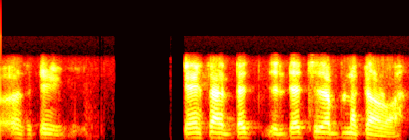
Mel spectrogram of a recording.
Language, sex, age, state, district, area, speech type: Sindhi, male, 60+, Rajasthan, Ajmer, urban, conversation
